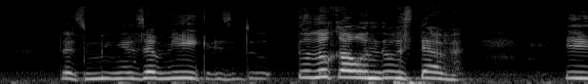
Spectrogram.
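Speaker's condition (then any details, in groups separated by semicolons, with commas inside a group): Cerebral palsy; from birth, medical negligence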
